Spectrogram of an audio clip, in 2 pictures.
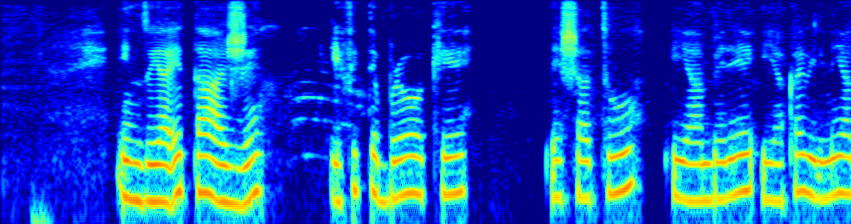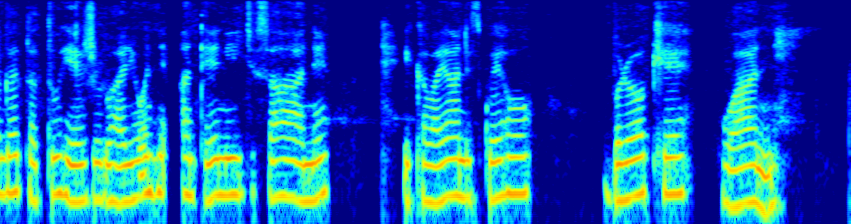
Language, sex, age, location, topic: Kinyarwanda, female, 18-24, Musanze, government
